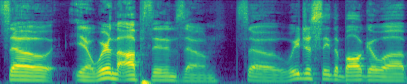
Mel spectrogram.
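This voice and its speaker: At a moderate pace and medium pitch, a man talks in an unremarkable speaking voice on a very clean recording with a silent background. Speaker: co-host, Tennessee fan. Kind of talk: casual sports banter.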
